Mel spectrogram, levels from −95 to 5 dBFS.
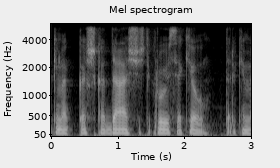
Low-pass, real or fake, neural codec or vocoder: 5.4 kHz; real; none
